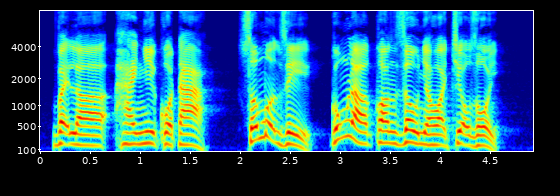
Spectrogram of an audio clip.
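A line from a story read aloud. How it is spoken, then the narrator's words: Smiling. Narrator (Vietnamese): Băng Điện Hằng Nga Thạch Tịnh Linh bất giác mỉm cười nói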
